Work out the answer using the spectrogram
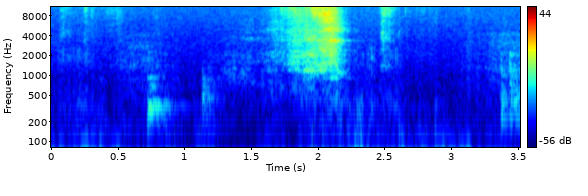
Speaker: a real heavy cut is going to be a deeper sound the more moderate or the lighter the plane cut gets the more of that kind of wispy snicking noise that you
